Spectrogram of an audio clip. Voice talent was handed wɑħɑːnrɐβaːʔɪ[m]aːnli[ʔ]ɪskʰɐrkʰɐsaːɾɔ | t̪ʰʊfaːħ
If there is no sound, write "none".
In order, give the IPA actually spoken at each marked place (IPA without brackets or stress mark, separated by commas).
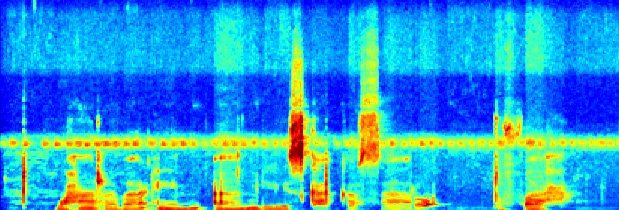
n, none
